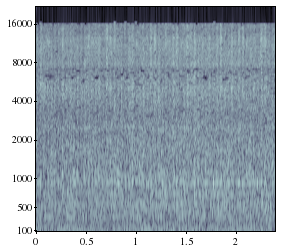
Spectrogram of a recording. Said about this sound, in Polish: No i teraz powiedz mi, czy rozpoznajesz ten dźwięk? Bo to dźwięk, który mnie kojarzy się z dzieciństwem, dźwięk starego autobusu, tak zwanego Ogórka,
